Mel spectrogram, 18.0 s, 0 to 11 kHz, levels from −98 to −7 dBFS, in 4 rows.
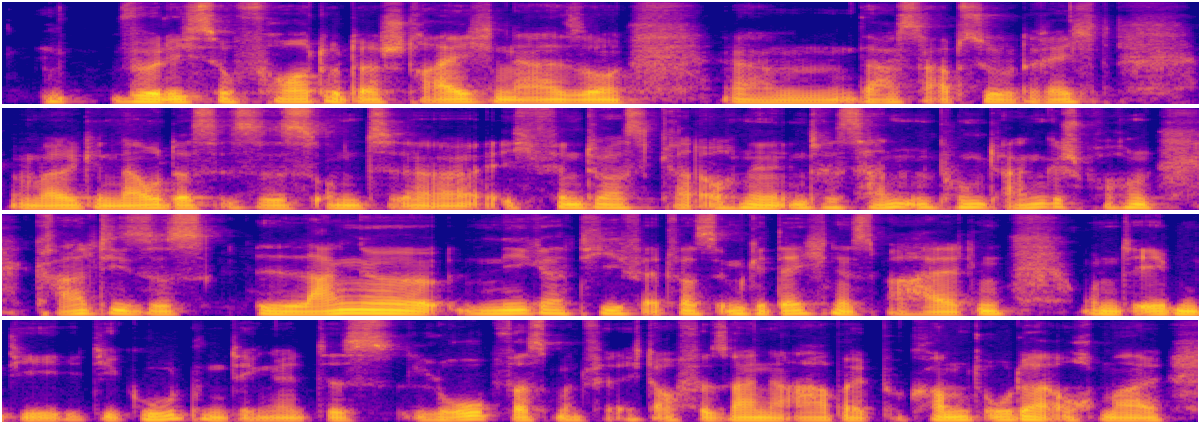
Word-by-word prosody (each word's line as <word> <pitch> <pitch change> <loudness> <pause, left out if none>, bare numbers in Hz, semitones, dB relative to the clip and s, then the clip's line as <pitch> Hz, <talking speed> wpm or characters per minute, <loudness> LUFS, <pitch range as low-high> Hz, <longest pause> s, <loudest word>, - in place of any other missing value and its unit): W 95 - -5 0.2
würde 85 -3 +7
ich 85 - 0
sofort 90 +1 0
unterstreichen. 85 -1 +1
Also, 80 +1 +2 0.4
ähm, 75 -2 -4
da 80 - -3
hast 80 - -5
du - - -3
absolut 80 -3 -3
recht, 85 +3 -3 0.3
weil 80 +1 +2
genau 80 +2 +3
das 85 -1 0
ist 90 - -6
es. 85 0 +1
Und, 85 -1 -2
äh, - - -1
ich - - -9
finde, 95 +1 +1
du - - +3
hast 95 0 -3
grade - - -5
auch - - -3
'nen 90 -4 +4
interessanten 95 +2 -1
Punkt 105 +2 -1
angesprochen, 100 0 -2 0.2
grad 95 +4 -2
dieses 85 -4 -1
lange 95 +3 +6
negativ 95 0 0
etwas 95 -2 -1
im 95 - 0
Gedächtnis 95 -4 +1
behalten 75 +5 0 0.3
und 85 -3 -1
eben 85 -1 +4
die - - -4
die - - -5
guten 110 0 -1
Dinge, 75 +1 -4
das 80 -1 -3
Lob, 90 +5 +1
was 85 0 +1
man - - -4
vielleicht - - -12
auch - - -4
für - - -2
seine 80 -1 +1
Arbeit 80 0 -2
bekommt 90 +1 0
oder 90 - +3
auch - - -5
mal 80 -1 +1
85 Hz, 185 wpm, -23 LUFS, 80-95 Hz, 0.4 s, würde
